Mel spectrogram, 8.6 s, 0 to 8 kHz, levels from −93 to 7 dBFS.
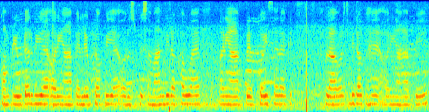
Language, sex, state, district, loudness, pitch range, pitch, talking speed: Hindi, female, Bihar, West Champaran, -19 LUFS, 210-225 Hz, 215 Hz, 215 wpm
